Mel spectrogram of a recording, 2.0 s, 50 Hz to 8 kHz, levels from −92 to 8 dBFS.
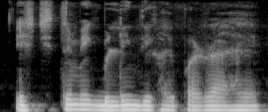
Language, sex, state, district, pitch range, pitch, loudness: Hindi, male, Jharkhand, Ranchi, 110-120 Hz, 115 Hz, -14 LUFS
